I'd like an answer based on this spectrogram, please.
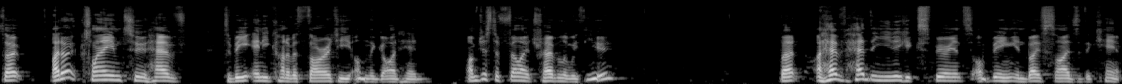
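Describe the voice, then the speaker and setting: Fairly quick speech from a man, with a dry sound and no echo. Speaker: speaker. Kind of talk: sermon. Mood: earnest, humble. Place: hall. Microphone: headset.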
